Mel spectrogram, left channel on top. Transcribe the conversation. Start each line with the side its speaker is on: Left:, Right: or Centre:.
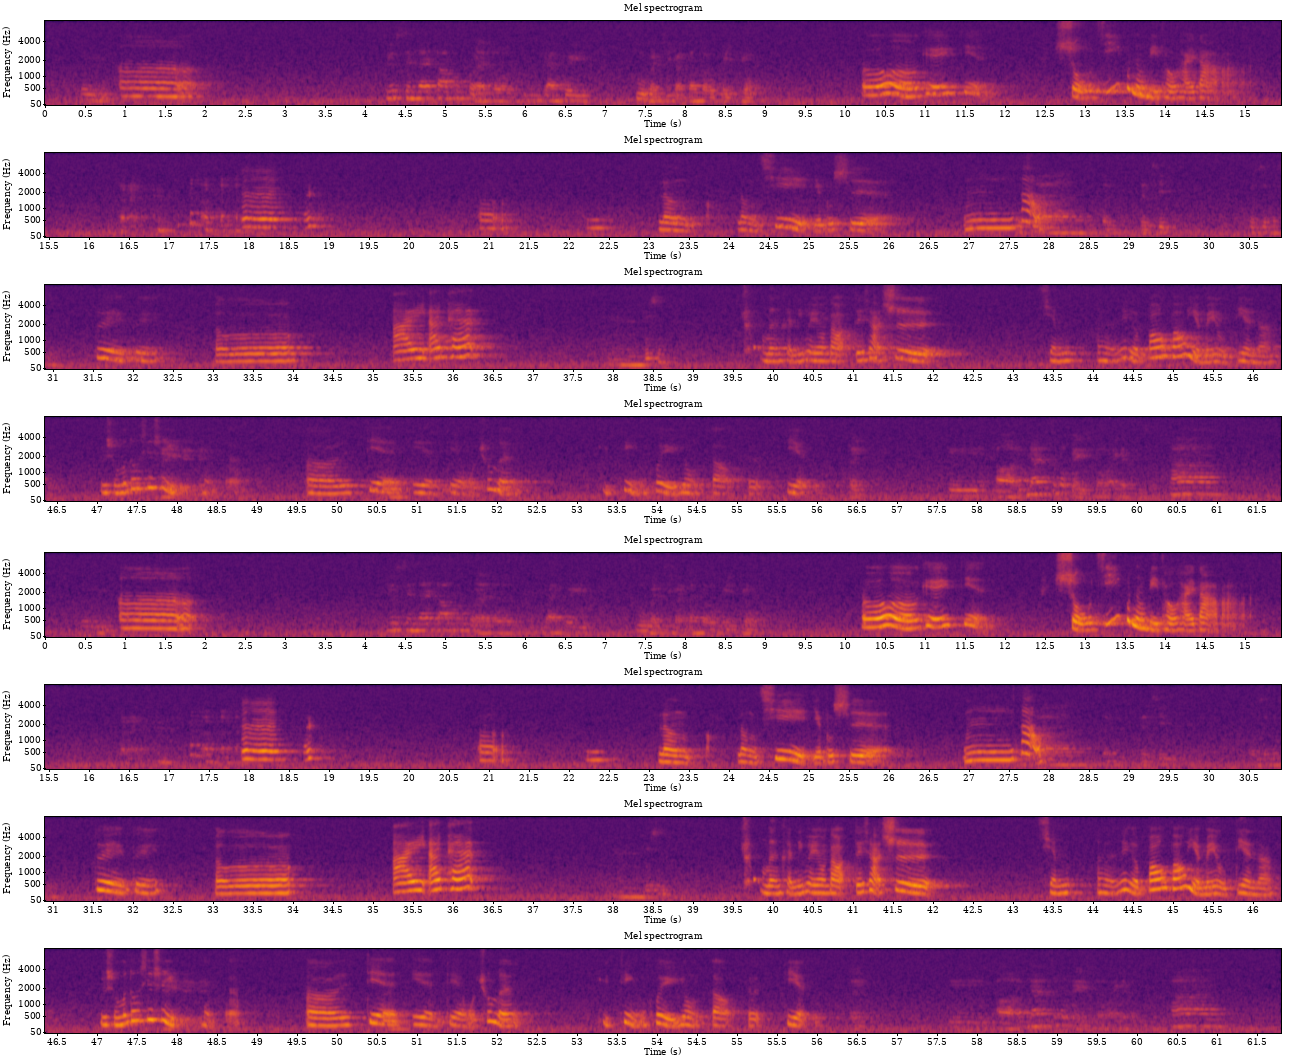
Left: 嗯，
Right: 嗯、
Left: 就是现在大部分来说，应该会出门基本上都会用，
Right: 哦，OK，电手机不能比头还大吧？
Left: 不可能。<laughs>
Right: 嗯呃嗯，冷冷气也不是，嗯，
Left: 不是啊，
Right: 那
Left: 冷冷气不是不是，
Right: 对对，呃，i iPad
Left: 嗯，不是，
Right: 出门肯定会用到。等一下是钱，呃，那个包包也没有电呢、有什么东西是有电的？
Left: 对对对，
Right: 呃，电电电，
Left: 嗯
Right: 我出门一定会用到的电。
Left: 对，嗯呃，应该这么跟你说吧，一个提示，它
